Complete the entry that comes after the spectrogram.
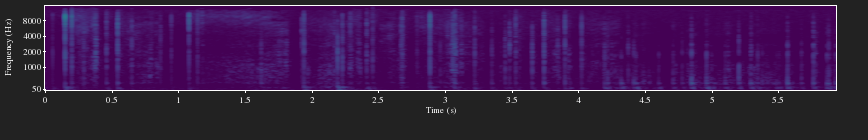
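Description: Long nails tap rapidly with both hands on a flat, solid cork floor. The result is a dense, uneven patter of quick, dry clicks with soft low thuds beneath. Each tap dies away almost at once, with faint scratchy brushing between them.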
